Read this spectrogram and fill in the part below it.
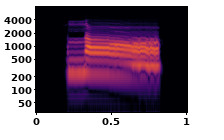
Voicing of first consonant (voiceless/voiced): voiced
